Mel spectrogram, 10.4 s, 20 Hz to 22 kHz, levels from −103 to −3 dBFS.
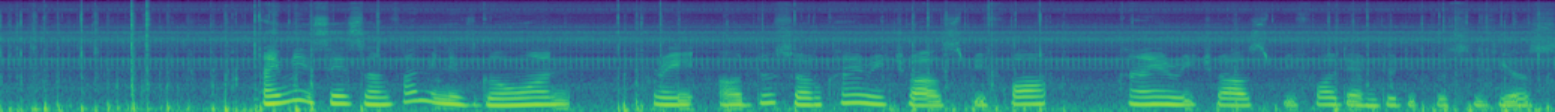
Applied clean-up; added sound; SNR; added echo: none; Typing; 10 dB; none.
